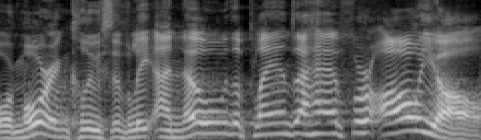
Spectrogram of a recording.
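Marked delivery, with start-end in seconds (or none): 1.2-3.6 very high, loud Eastern Kentucky dialect. Showing how a scripture verse might sound, in Eastern Kentucky dialect. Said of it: "say it in that Eastern Kentucky dialect".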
